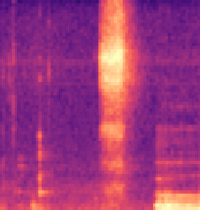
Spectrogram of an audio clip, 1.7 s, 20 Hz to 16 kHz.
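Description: A 500 ml bottle of 4.5% beer cracked open: a quick, bright hiss of escaping gas lasting a fraction of a second, then a steady, low tonal hum that carries on to the end.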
